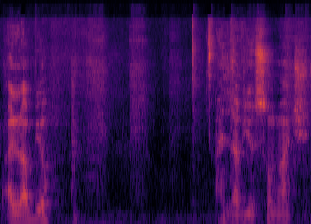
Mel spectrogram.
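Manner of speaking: soft, hushed loving murmur; tender to dog. Real, not acted. Owner hugging Frank, soft hushed coo. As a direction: coo it close to his ear.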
